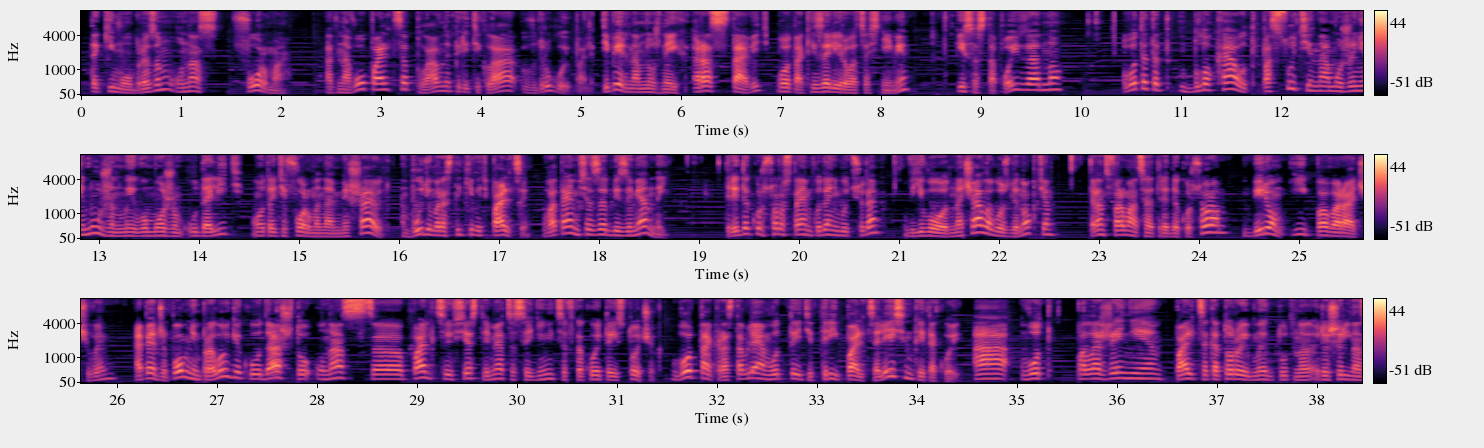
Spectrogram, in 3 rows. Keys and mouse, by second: 0.0 ctrl+space, 0.0-6.5 shift+middle drag, 6.5-9.9 drag, 7.2 KP_Divide, 8.3 KP_7, 9.9-12.6 middle drag, 11.8 x, 12.6 click, 12.7-14.6 middle drag, 12.9 x, 14.4 click, 14.4 x, 19.4 shift+right click, 24.3 r, 26.3-33.9 middle drag, 27.7 r, 28.6 g, 32.4 g, 33.9 click, 34.3 g, 37.1 shift+right click.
